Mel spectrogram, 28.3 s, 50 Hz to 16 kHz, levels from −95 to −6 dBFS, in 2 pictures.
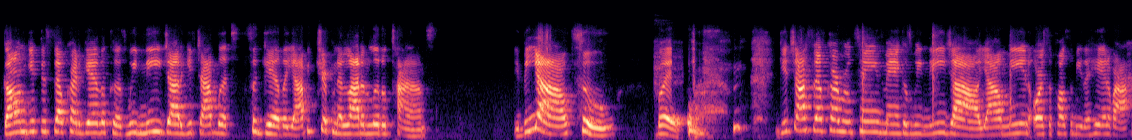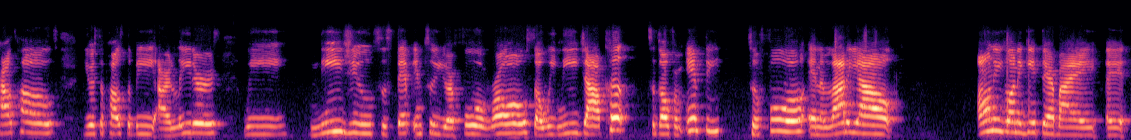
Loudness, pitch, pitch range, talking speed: -19 LUFS, 235 Hz, 215-275 Hz, 190 wpm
